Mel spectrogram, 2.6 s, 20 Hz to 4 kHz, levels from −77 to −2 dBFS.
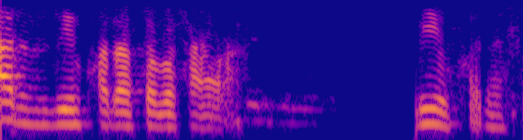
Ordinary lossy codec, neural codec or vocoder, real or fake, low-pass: none; none; real; 3.6 kHz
